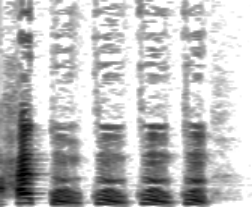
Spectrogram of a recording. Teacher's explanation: 鼻子在动气儿，怎么叫鼻腔爆破呢？鼻子出气儿 · 注意舌尖不动，顶住上它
